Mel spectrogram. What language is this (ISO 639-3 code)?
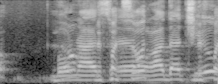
heb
